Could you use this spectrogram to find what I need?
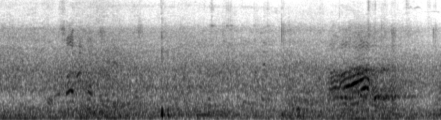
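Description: Men shout to each other across an outdoor pitch.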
